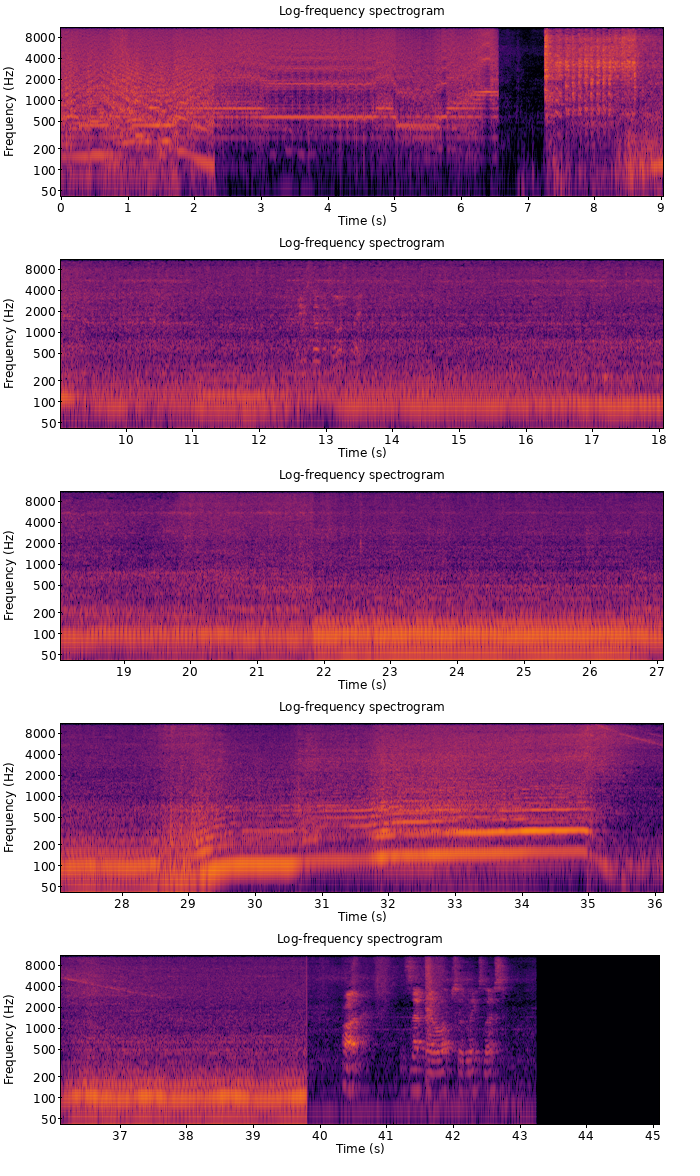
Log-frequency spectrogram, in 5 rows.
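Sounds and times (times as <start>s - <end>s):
car engine idling and revving: 0.0s - 2.8s, 7.8s - 39.9s
turbo whistle: 0.8s - 6.6s.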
